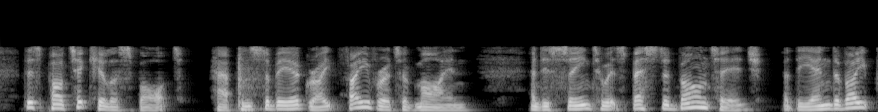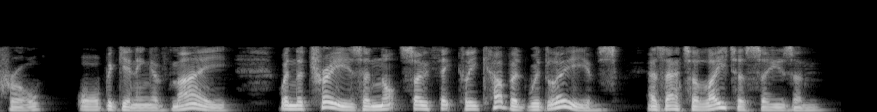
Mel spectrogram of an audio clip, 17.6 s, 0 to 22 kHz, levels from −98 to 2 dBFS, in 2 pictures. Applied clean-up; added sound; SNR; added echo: classical method log-MMSE.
